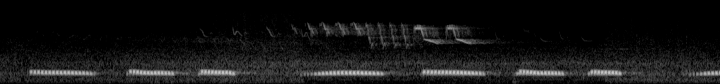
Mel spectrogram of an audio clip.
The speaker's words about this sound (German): Und die berühmte Turteltaube, die übrigens nicht in der Stadt lebt und ein Wildvogel ist, die turtelt so.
